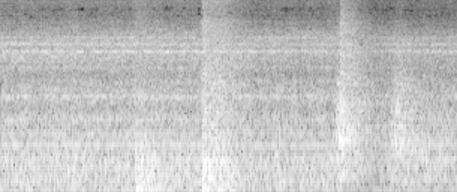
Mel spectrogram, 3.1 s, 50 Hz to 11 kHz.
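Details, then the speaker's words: Toyota Corolla E150 1.6 VVT-i front brake caliper rocked by hand gives four dull, loose clunks. The knock appeared under hard braking, caused by worn caliper guide pins letting the caliper shift. Fixed with newly machined caliper bushings. "Значить, при різкому торможені у нас з'явився якийсь стук. Тобто як супорт ходить, як наче гуляє сам супорт."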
